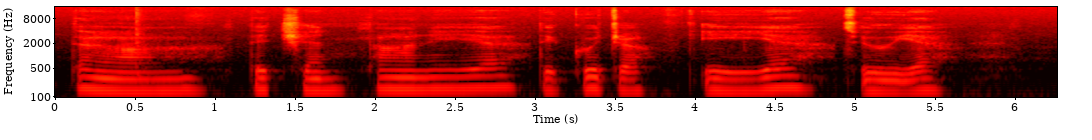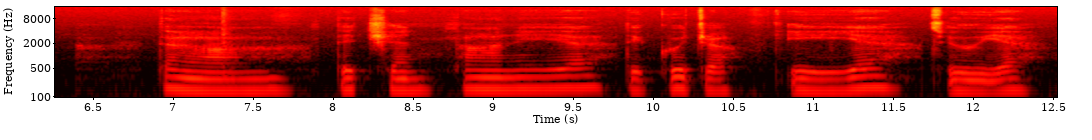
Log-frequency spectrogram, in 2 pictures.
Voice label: Which wood is harder birch or spruce, Kaska; Log Cabin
